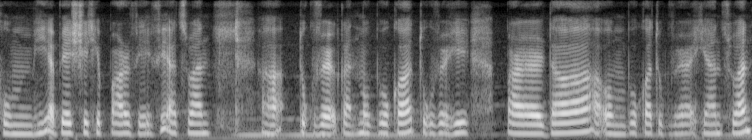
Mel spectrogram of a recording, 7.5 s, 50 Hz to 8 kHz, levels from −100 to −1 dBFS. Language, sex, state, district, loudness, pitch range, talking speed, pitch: Mizo, female, Mizoram, Aizawl, -21 LUFS, 195-210 Hz, 230 wpm, 200 Hz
